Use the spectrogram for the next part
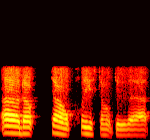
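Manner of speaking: ordinary talk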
